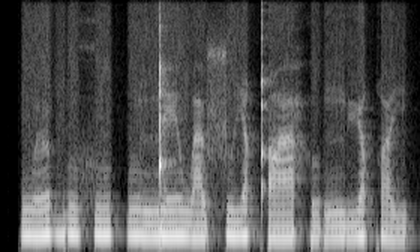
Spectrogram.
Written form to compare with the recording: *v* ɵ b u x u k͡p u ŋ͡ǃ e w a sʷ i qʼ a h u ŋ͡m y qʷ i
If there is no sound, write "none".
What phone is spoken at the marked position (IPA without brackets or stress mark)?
w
